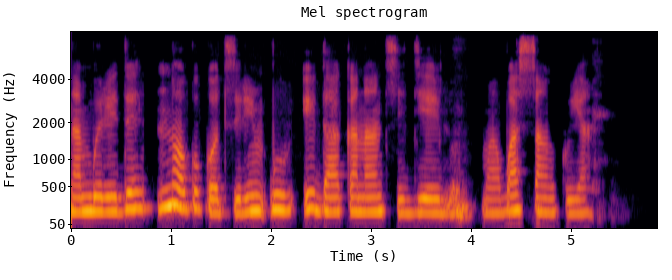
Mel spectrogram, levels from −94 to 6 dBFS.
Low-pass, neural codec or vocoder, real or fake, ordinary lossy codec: 7.2 kHz; none; real; none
